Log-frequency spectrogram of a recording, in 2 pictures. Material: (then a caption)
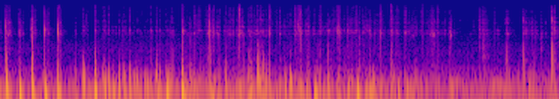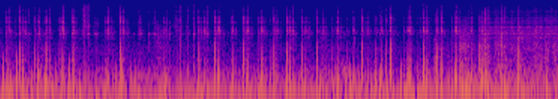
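Wood. Fingertips tap and scratch on the body and neck of an empty, hollow wooden vase. Rapid, dull, hollow knocks with little ring start loud and uneven, then settle into a steadier, softer run of tapping and light scratching.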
